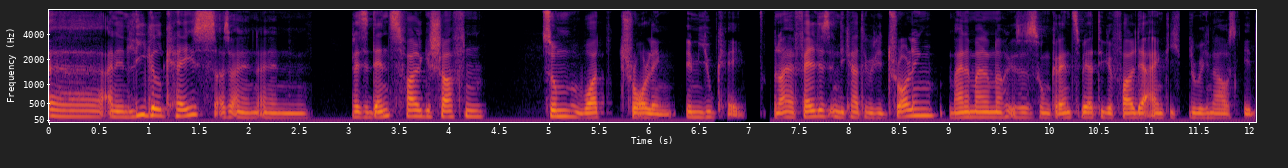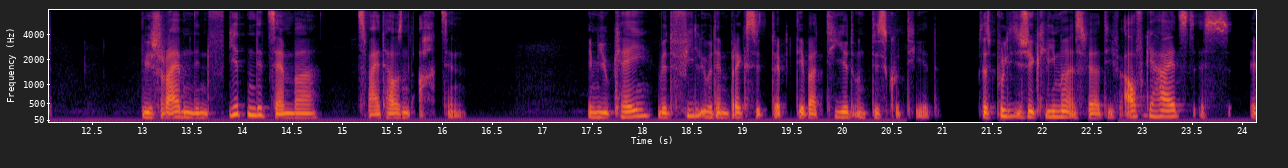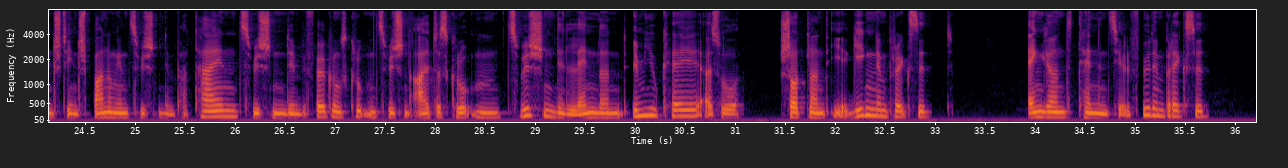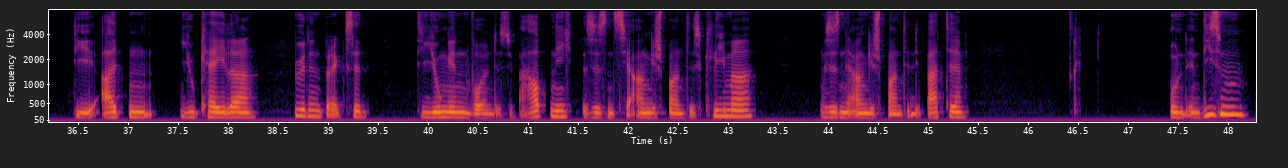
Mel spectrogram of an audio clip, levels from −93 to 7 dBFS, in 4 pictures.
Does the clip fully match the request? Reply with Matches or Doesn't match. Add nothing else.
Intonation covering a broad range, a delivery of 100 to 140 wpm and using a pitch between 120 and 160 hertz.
Matches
